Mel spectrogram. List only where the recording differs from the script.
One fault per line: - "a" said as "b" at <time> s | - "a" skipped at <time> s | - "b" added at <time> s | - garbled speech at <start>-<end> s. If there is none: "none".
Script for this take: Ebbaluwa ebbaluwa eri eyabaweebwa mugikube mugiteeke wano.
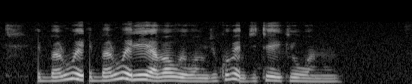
none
